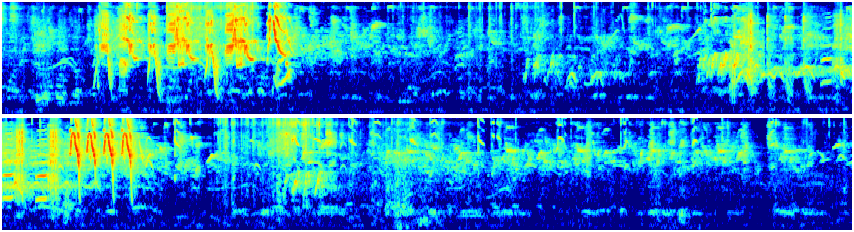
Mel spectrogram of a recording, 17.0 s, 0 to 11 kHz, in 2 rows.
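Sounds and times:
nestlings chirping shrilly: 0:07.0 - 0:09.9.

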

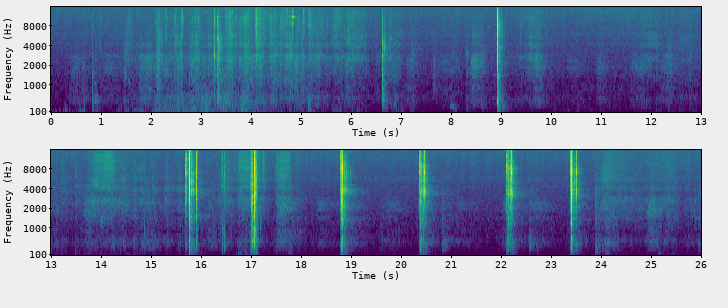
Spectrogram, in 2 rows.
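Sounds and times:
paintball pistol shots: 0:15.7 - 0:16.0, 0:18.8 - 0:19.1, 0:20.4 - 0:20.7, 0:22.1 - 0:22.4, 0:23.4 - 0:23.7.

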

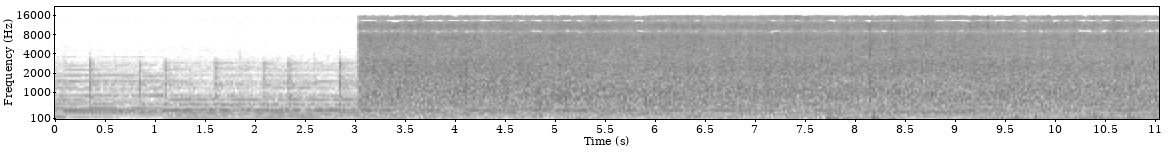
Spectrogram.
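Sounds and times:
creek water rushing over rocks: 0:03.0 - 0:11.0.

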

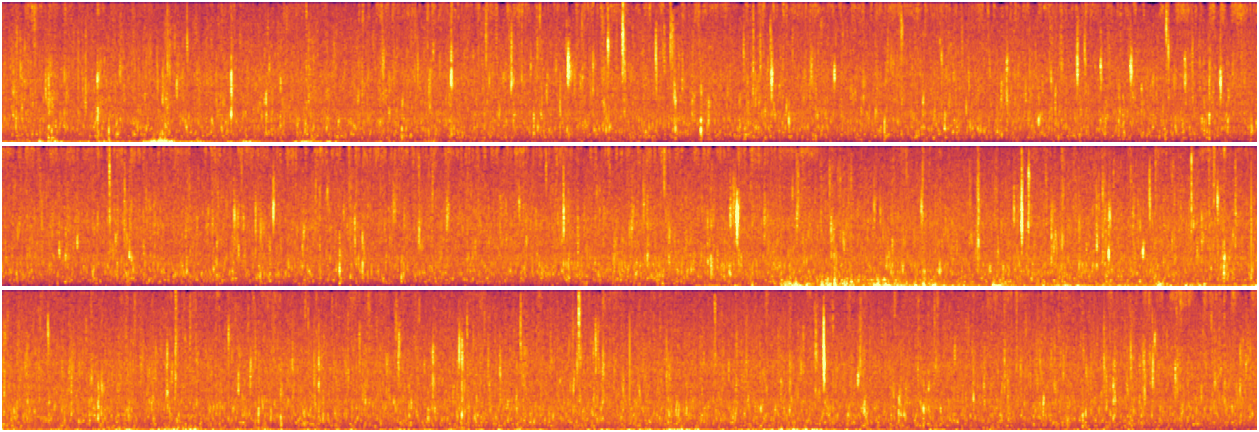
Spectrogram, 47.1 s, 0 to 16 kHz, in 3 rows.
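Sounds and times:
heavy rain on window glass: 0:00.0 - 0:08.1, 0:23.0 - 0:47.0
deep low rumble: 0:24.4 - 0:46.1.

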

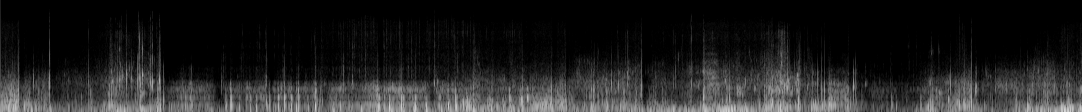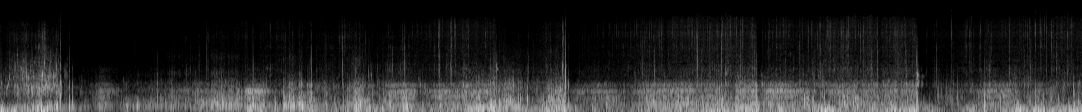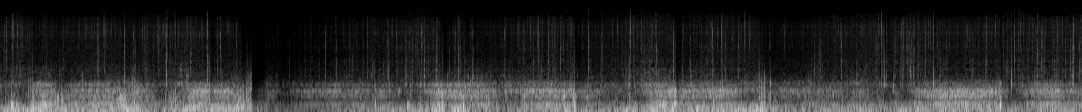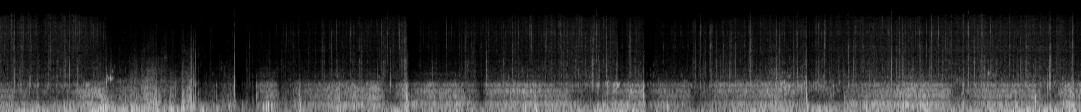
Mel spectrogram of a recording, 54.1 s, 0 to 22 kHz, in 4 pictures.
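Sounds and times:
water splashing: 0:00.0 - 0:02.1, 0:03.6 - 0:10.8, 0:11.4 - 0:14.5
muffled underwater rumble and sloshing: 0:00.0 - 0:54.0.

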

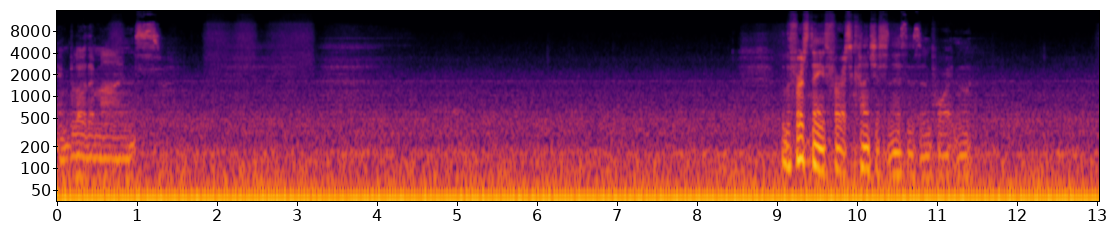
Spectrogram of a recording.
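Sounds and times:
car cabin rumble: 0:00.0 - 0:13.0
man breathing out: 0:01.9 - 0:04.1.

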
